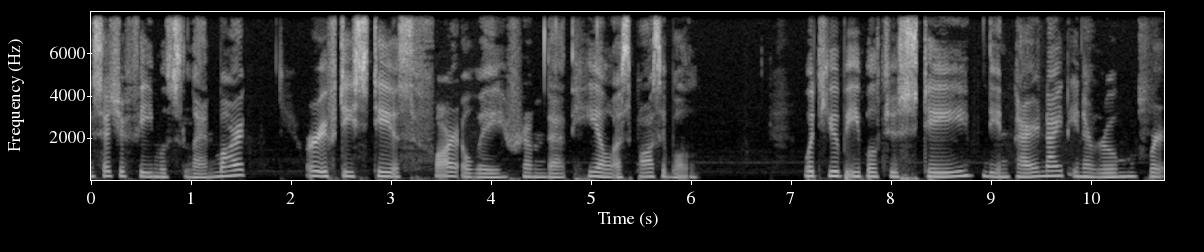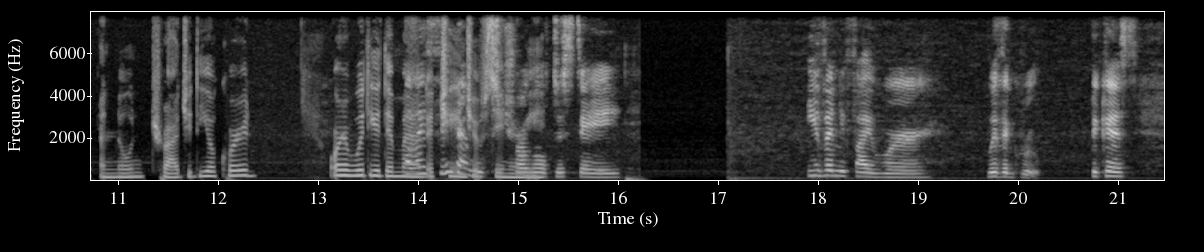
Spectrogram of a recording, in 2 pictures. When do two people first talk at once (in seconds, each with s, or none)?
13.9 s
